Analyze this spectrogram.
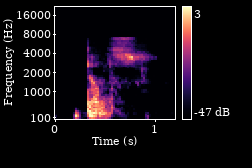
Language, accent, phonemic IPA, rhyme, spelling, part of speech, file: English, Southern England, /dʌls/, -ʌls, dulse, noun, LL-Q1860 (eng)-dulse.wav
- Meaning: A seaweed of a reddish-brown color (Palmaria palmata) which is sometimes eaten, as in Scotland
